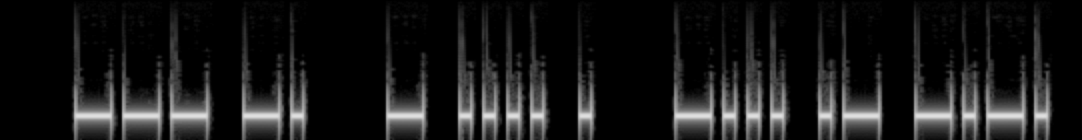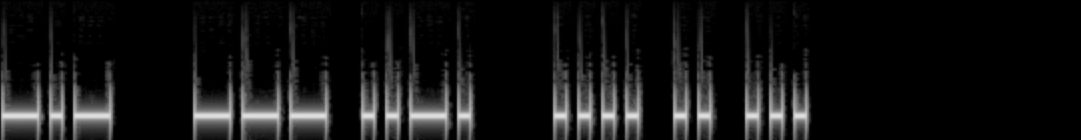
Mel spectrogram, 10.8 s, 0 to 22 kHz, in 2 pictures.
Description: Morse code, heard as a keyed tone, about 20 wpm, 700 Hz. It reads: ON THE BACK OF HIS
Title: Sets of 5 Words Encore 20wpm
